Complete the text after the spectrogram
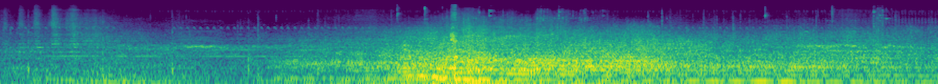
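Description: Footsteps shuffle softly through grass and over stone.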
